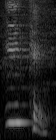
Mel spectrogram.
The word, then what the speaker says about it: ike: High, low. Ike, meaning buttocks.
